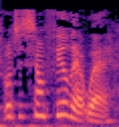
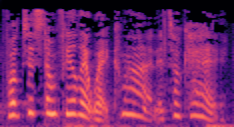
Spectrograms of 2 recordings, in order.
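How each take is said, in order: First: Said in the usual way. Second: Higher, sing-song parroting of "Well, just don't feel that way"; mock the glib advice in a higher voice; mocking their advice. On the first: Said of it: "women said". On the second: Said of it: "Well, what they say".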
